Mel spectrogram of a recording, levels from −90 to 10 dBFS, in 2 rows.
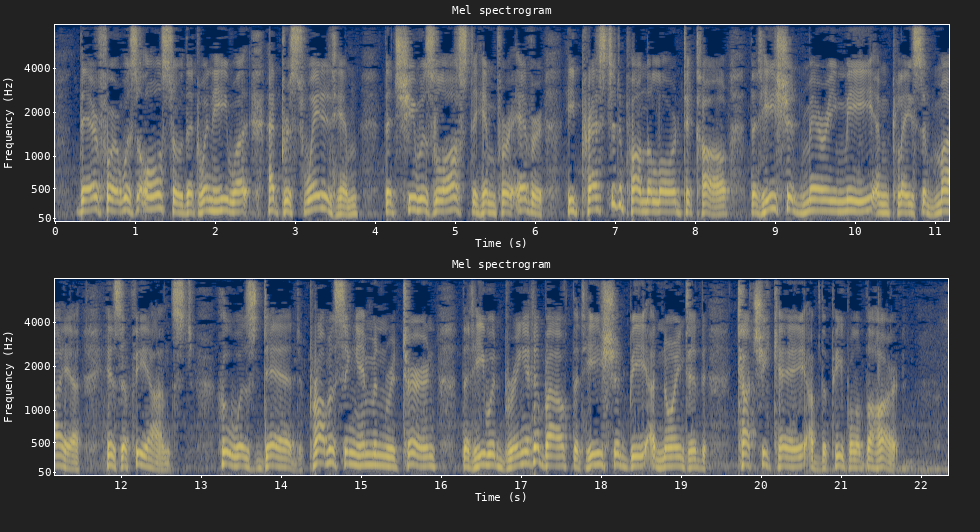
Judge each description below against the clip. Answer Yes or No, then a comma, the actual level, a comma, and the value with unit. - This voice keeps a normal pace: Yes, average, 160 wpm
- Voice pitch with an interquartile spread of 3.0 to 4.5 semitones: Yes, average, 3.6 semitones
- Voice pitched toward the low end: No, medium, 150 Hz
